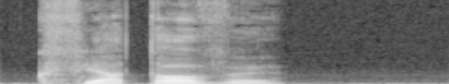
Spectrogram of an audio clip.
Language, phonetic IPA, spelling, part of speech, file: Polish, [kfʲjaˈtɔvɨ], kwiatowy, adjective, Pl-kwiatowy.ogg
